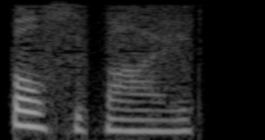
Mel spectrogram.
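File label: "falsified", English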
